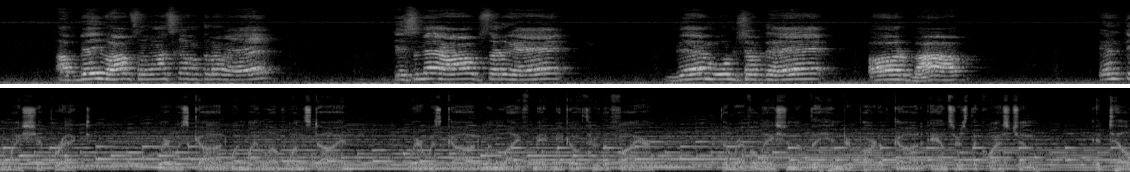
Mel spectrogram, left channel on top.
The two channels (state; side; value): different; both; correlation 0.00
